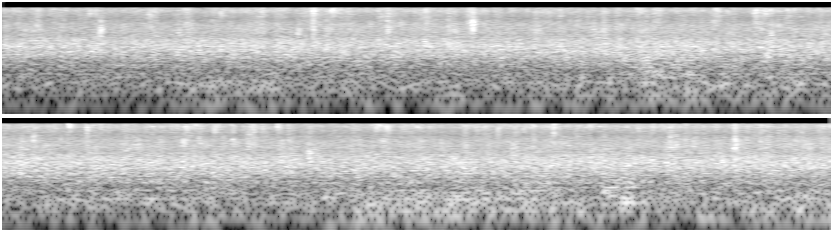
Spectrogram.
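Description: Heavy thunderstorm rain pouring down steadily on roofs, plants and pavement.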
